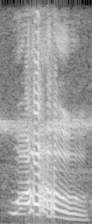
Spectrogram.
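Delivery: long, high, loud whoa; big hammed-up startled shout; startled yell. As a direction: cry out in mock alarm. Startled reaction acted in story.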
